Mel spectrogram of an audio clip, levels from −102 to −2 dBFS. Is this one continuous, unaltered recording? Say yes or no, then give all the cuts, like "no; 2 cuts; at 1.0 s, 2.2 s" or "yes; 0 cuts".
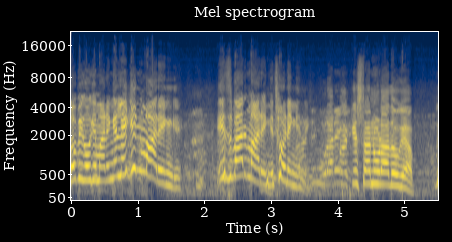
yes; 0 cuts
